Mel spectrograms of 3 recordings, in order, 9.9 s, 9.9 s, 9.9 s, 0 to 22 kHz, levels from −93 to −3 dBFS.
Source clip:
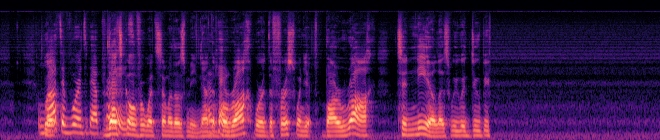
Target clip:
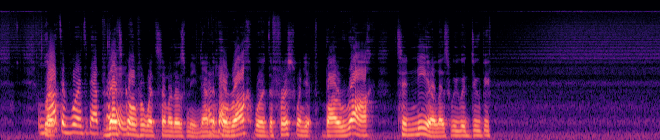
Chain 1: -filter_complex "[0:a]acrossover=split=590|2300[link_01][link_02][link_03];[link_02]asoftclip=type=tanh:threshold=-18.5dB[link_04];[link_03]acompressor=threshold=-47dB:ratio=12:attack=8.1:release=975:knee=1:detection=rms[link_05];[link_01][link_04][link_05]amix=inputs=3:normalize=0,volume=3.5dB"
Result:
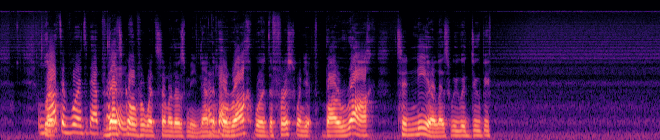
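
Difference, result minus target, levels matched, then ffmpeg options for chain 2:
downward compressor: peak gain reduction −8 dB
-filter_complex "[0:a]acrossover=split=590|2300[link_01][link_02][link_03];[link_02]asoftclip=type=tanh:threshold=-18.5dB[link_04];[link_03]acompressor=threshold=-55.5dB:ratio=12:attack=8.1:release=975:knee=1:detection=rms[link_05];[link_01][link_04][link_05]amix=inputs=3:normalize=0,volume=3.5dB"

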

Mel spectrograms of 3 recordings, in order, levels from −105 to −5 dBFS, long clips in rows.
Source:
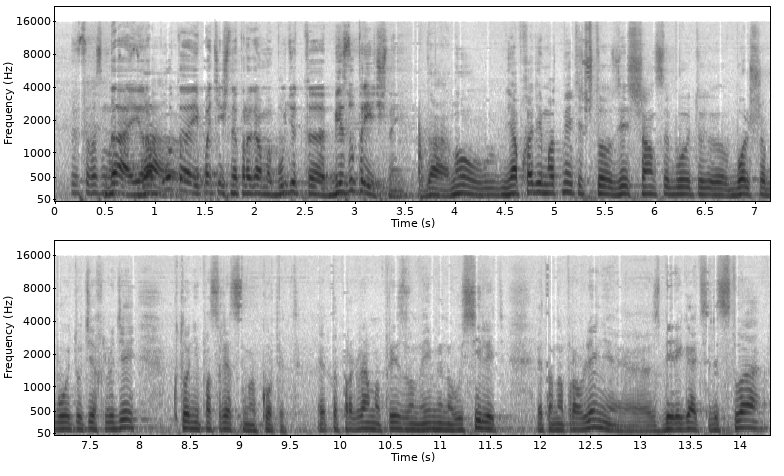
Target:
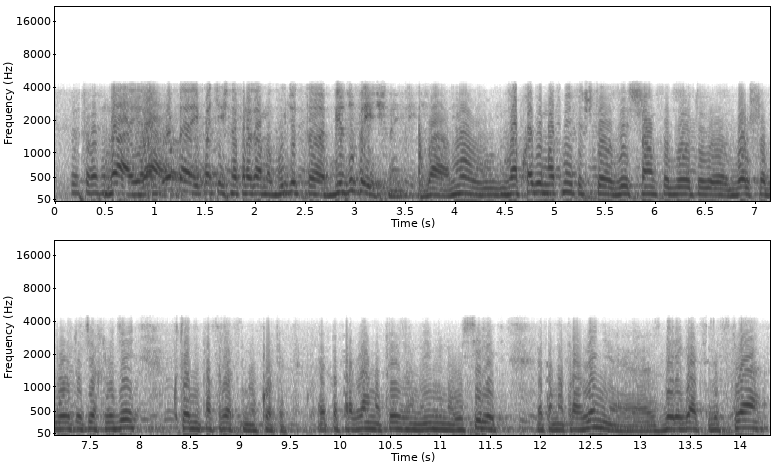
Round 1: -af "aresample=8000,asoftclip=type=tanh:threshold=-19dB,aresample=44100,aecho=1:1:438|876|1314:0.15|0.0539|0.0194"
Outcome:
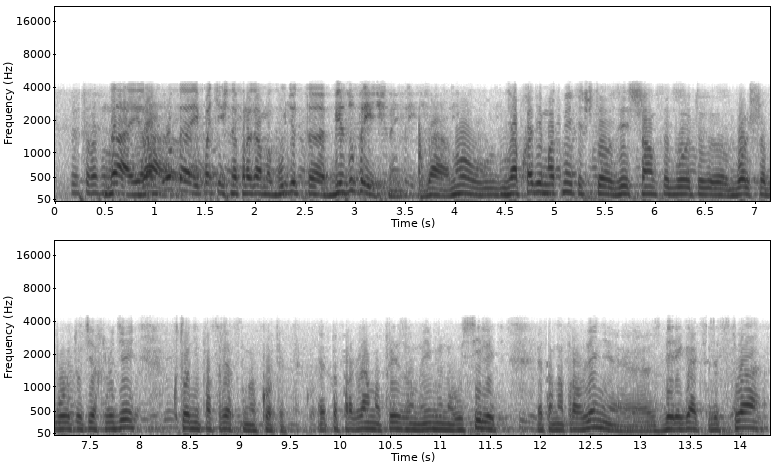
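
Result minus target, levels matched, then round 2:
soft clipping: distortion −7 dB
-af "aresample=8000,asoftclip=type=tanh:threshold=-27dB,aresample=44100,aecho=1:1:438|876|1314:0.15|0.0539|0.0194"

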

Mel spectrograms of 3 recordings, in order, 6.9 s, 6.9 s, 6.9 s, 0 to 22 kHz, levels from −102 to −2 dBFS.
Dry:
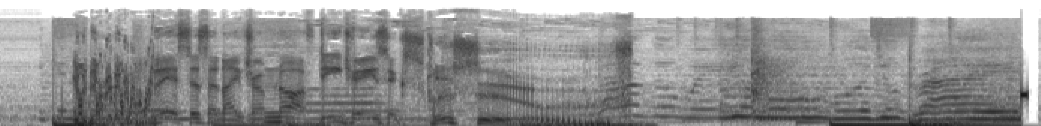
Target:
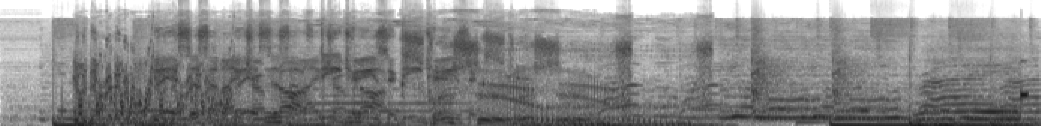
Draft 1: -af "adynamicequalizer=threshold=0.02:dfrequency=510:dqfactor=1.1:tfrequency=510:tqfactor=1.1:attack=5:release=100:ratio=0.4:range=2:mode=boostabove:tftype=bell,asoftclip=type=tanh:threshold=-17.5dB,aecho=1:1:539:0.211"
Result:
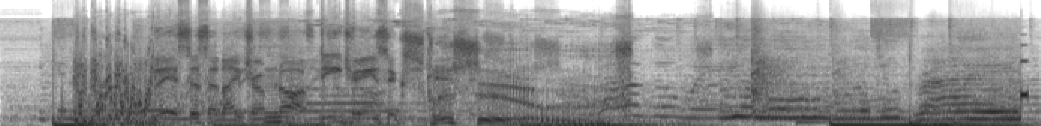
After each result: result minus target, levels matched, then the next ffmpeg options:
echo-to-direct −10 dB; soft clipping: distortion +10 dB
-af "adynamicequalizer=threshold=0.02:dfrequency=510:dqfactor=1.1:tfrequency=510:tqfactor=1.1:attack=5:release=100:ratio=0.4:range=2:mode=boostabove:tftype=bell,asoftclip=type=tanh:threshold=-17.5dB,aecho=1:1:539:0.668"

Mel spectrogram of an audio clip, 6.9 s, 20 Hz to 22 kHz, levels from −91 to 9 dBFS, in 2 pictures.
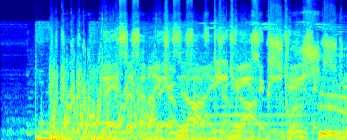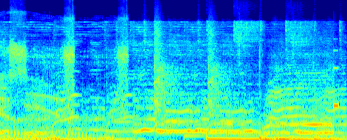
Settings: soft clipping: distortion +10 dB
-af "adynamicequalizer=threshold=0.02:dfrequency=510:dqfactor=1.1:tfrequency=510:tqfactor=1.1:attack=5:release=100:ratio=0.4:range=2:mode=boostabove:tftype=bell,asoftclip=type=tanh:threshold=-9.5dB,aecho=1:1:539:0.668"

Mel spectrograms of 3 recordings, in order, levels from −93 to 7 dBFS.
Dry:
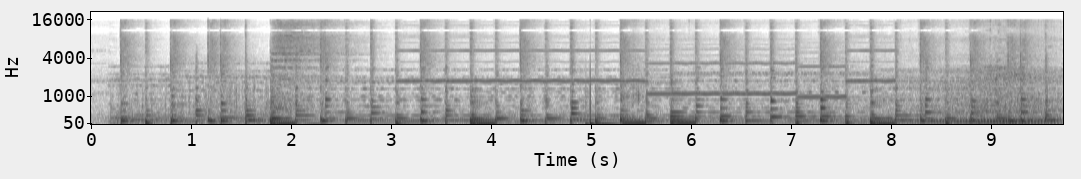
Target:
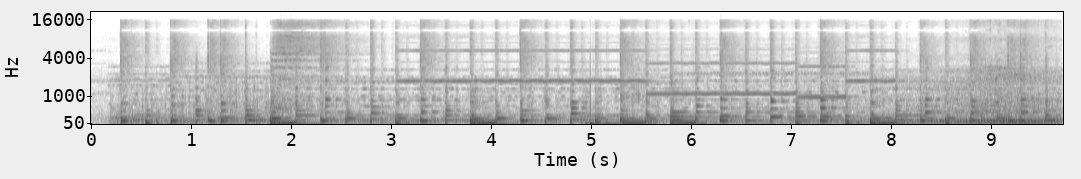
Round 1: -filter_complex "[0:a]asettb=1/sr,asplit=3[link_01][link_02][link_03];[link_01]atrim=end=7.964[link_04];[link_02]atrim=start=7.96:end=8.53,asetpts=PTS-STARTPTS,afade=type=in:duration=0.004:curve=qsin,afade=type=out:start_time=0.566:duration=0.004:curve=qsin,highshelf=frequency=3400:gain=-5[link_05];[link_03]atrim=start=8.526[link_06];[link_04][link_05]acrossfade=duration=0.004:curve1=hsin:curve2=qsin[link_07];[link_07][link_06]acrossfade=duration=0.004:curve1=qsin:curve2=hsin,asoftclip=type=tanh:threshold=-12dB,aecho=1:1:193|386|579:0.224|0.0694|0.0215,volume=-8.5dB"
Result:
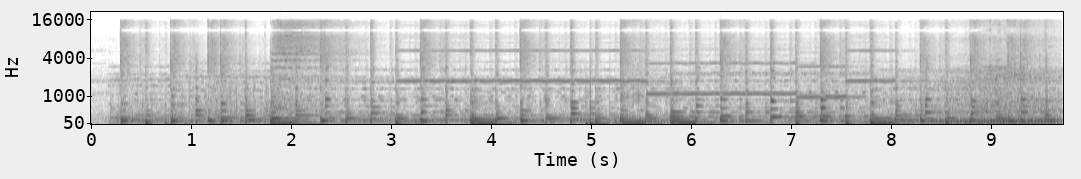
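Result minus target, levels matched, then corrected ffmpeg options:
echo 87 ms late
-filter_complex "[0:a]asettb=1/sr,asplit=3[link_01][link_02][link_03];[link_01]atrim=end=7.964[link_04];[link_02]atrim=start=7.96:end=8.53,asetpts=PTS-STARTPTS,afade=type=in:duration=0.004:curve=qsin,afade=type=out:start_time=0.566:duration=0.004:curve=qsin,highshelf=frequency=3400:gain=-5[link_05];[link_03]atrim=start=8.526[link_06];[link_04][link_05]acrossfade=duration=0.004:curve1=hsin:curve2=qsin[link_07];[link_07][link_06]acrossfade=duration=0.004:curve1=qsin:curve2=hsin,asoftclip=type=tanh:threshold=-12dB,aecho=1:1:106|212|318:0.224|0.0694|0.0215,volume=-8.5dB"

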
